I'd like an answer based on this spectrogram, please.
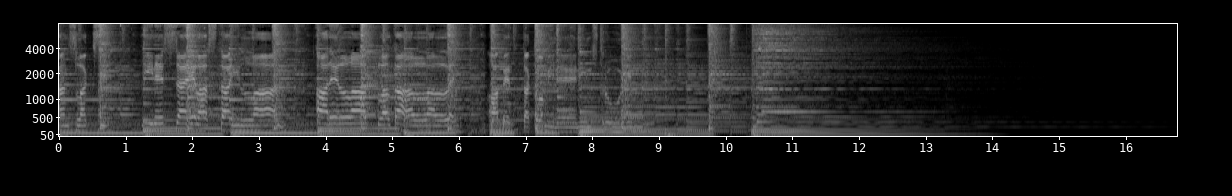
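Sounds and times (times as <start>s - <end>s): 
drums: 0.0s - 12.2s.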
